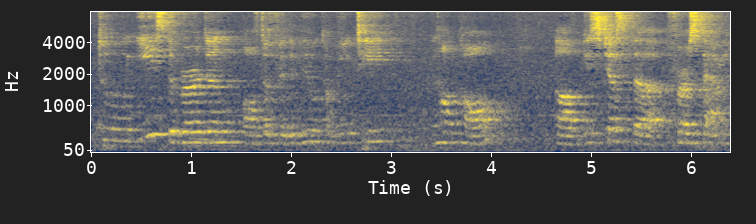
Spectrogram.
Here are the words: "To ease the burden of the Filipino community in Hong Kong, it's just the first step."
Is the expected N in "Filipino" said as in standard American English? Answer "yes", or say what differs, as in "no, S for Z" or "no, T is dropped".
no, N is dropped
